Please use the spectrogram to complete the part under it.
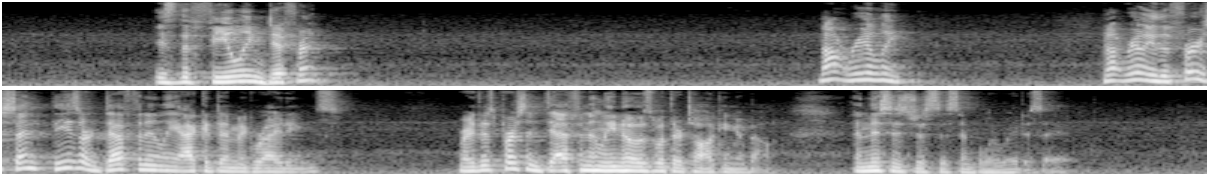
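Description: A man speaks calmly to a room, heard through a microphone.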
